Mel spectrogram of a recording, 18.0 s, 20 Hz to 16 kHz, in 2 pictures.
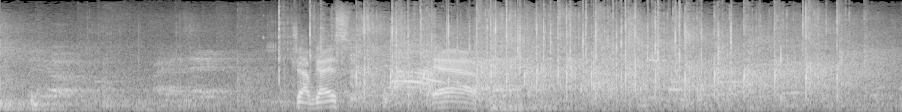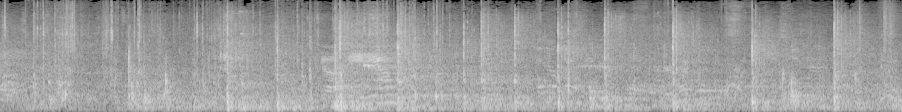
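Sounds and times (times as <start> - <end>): basketballs bouncing on wooden floor: 9.3 - 18.0.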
